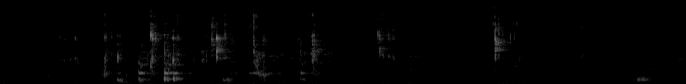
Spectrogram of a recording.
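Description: A person chewing and biting chicken from a plate of biryani, eaten by hand: faint, wet mouth clicks and smacks in irregular clusters, busiest between about one and three seconds in, with a last sharp smack around five seconds.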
